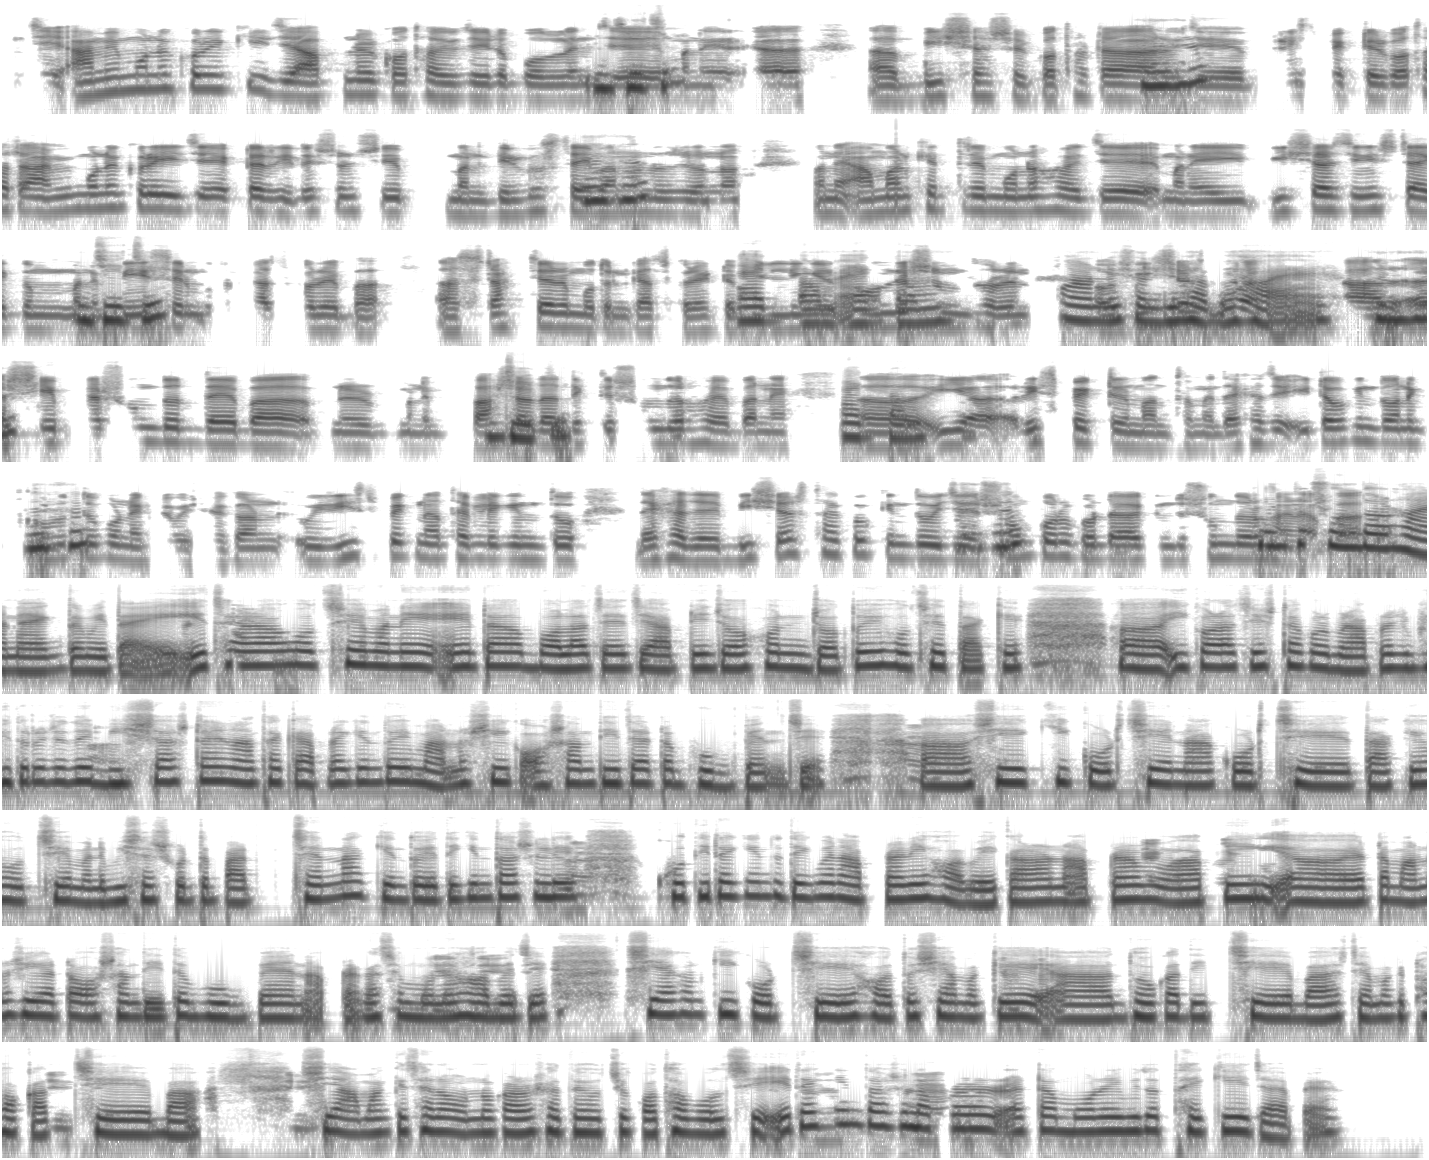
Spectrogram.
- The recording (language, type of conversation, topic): Bengali, unstructured, কীভাবে সম্পর্ককে দীর্ঘস্থায়ী করা যায়?
- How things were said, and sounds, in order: static; in English: "base"; in English: "structure"; tapping; distorted speech; in English: "shape"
